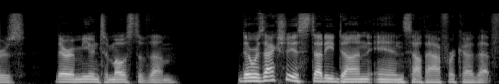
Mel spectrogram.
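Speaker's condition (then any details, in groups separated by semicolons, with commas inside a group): No condition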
